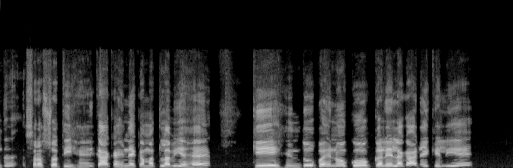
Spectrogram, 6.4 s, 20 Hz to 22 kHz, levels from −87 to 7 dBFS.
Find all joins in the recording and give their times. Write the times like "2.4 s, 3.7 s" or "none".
1.1 s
